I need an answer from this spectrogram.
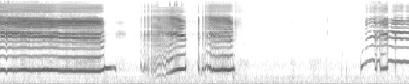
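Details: Pet otter named Bingo squeaking to appeal for attention when sleepy or wanting affection; loud sustained high whistling squeaks with rich harmonics, then shorter rising squeaks after pauses of quiet.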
